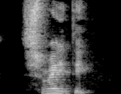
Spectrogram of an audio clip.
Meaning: to ooze
- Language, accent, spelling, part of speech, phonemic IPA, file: French, Canada, suinter, verb, /sɥɛ̃.te/, LL-Q150 (fra)-suinter.wav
